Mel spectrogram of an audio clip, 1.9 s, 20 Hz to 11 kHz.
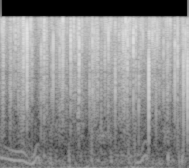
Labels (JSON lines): {"label": "biophony, cascading saw", "recorder": "SoundTrap 600 or HydroMoth"}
